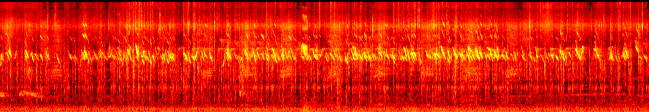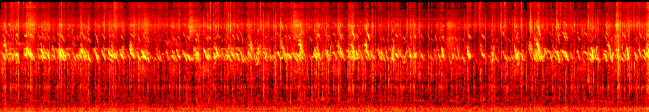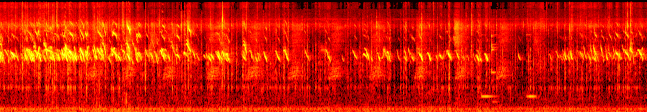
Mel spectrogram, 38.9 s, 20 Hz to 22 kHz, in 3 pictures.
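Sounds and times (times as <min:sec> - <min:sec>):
chicks peeping: 0:00.0 - 0:38.9.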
